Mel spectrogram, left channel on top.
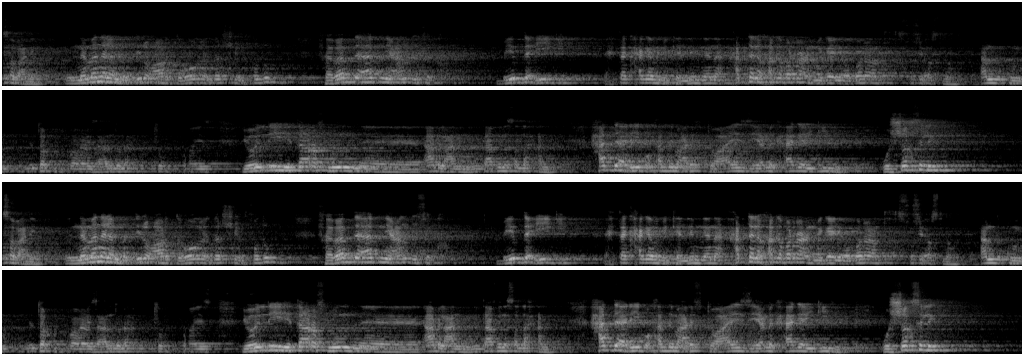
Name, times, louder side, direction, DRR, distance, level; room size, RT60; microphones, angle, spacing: voice 1, 0.0-4.5 4.9-5.7 6.0-19.5, right 2 dB, 25° right, 7 dB, 0.4 m, -31 dB
12.0 x 8.1 x 3.3 m, 2.5 s
head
